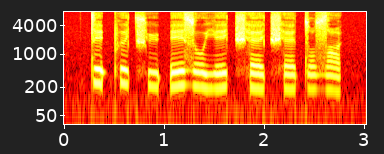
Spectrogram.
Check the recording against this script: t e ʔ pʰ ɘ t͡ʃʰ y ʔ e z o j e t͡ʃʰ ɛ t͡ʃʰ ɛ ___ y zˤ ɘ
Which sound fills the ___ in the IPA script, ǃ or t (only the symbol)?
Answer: t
